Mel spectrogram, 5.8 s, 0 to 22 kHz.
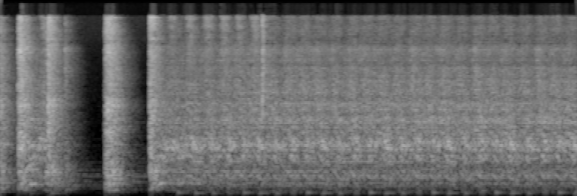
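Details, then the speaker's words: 1972 VW Beetle 1200 engine, laid up for decades and test-run on a stand, with a sticking carburetor: a few coughing catches, then a ragged run only on primed fuel. It isn't drawing fuel through the carburetor. "it's not drawing fuel see what fire on that little bit it does it shows that it's obviously the fire but it's not drawing fuel from the carburetor itself"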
